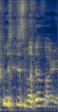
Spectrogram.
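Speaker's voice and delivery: high, loud incredulous yelp; startled shout. Retold or imitated. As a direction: bark it out in total disbelief. Meeting a strange man again.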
